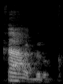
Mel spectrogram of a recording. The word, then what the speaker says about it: quadro: Então, se eu nasci num ambiente que todo mundo diz quadro, se desde criança eu digo quadro, eu vou estranhar uma pronúncia cadro. Concorda? Então, eu naturalizo a minha labialização, naturalizo.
